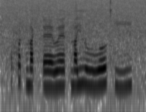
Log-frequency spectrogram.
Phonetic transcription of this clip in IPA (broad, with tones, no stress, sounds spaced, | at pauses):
f a˥˨ k̚ m a˧˩ k̚ ʔ ɛː˩ ʋ ɛː˧ t̚ m a˧˥ j l uː˩ ʋ oː˧˥ t̪ʰ iː˩˧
